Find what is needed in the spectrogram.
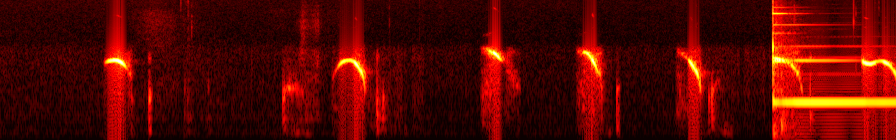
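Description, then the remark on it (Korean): Someone imitates a baby chick with five short, high, rising-and-falling peeps at an even pace. A sudden steady, ringing electronic-sounding tone then starts and holds to the end. “아, 그 병아리 한번 해주세요, 병아리.”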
